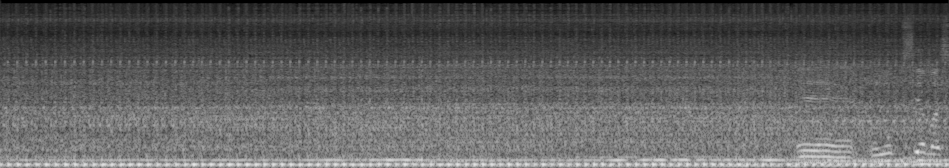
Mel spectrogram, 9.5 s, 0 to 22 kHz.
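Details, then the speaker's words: Honda CB300F single idling with even thumping about four times a second and a faint loose metallic chatter, like something metal knocking or a rattle, source unknown. A new noise, louder when the engine is hot, with slightly raised vibration. "Parece que tem algum ferro, alguma coisa batendo. Tem um barulho tipo um chucalho."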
